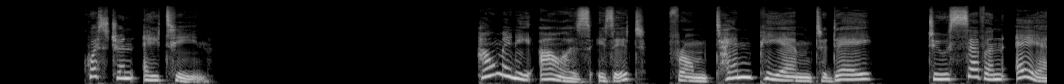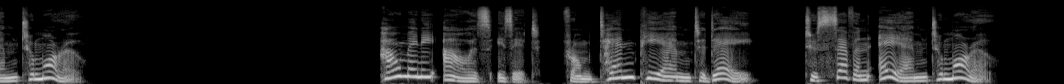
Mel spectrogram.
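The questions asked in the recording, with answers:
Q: How many hours is it from 10 p.m. today to 7 a.m. tomorrow?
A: 9 hours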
